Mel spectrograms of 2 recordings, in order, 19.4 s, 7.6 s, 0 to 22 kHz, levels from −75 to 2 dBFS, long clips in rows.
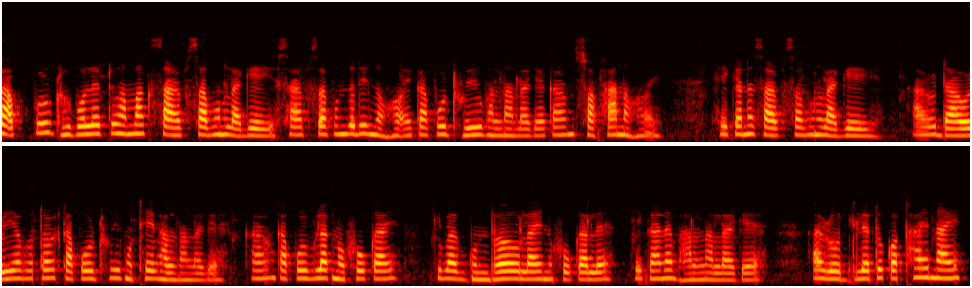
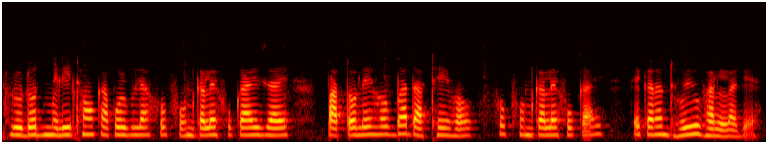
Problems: constant background noise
